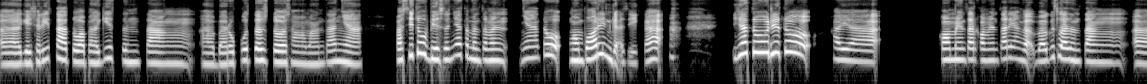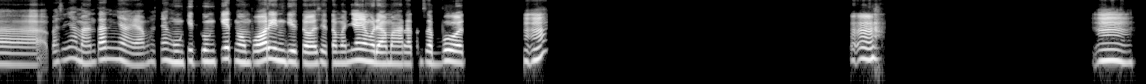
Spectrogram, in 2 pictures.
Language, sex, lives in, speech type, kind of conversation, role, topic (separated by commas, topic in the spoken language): Indonesian, female, Indonesia, conversation, podcast, host, Bagaimana cara mendengarkan orang yang sedang marah tanpa ikut terpancing emosi?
